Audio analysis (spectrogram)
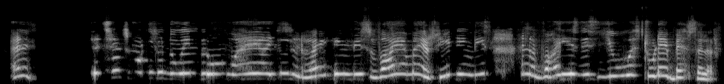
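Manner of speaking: high-pitched exasperated rant; real exasperation. Real, not acted. Ranting at the author in disbelief.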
